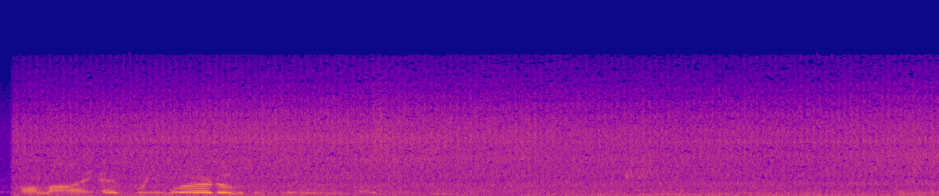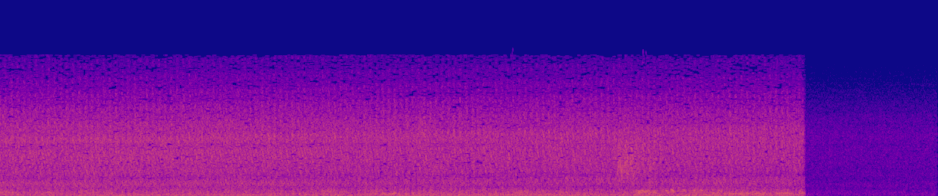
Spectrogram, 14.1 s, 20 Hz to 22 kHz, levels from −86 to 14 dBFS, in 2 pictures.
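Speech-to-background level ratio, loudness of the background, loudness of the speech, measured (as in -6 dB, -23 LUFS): 8.5 dB, -28.0 LUFS, -19.5 LUFS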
